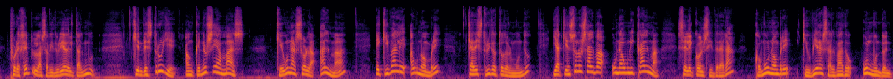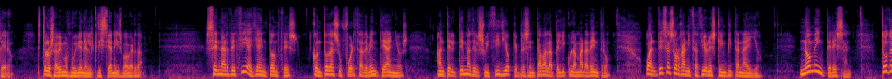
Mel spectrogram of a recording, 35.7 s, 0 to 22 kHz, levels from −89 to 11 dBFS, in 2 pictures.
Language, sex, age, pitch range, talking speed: Spanish, female, 50-69, 125-200 Hz, 150 wpm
